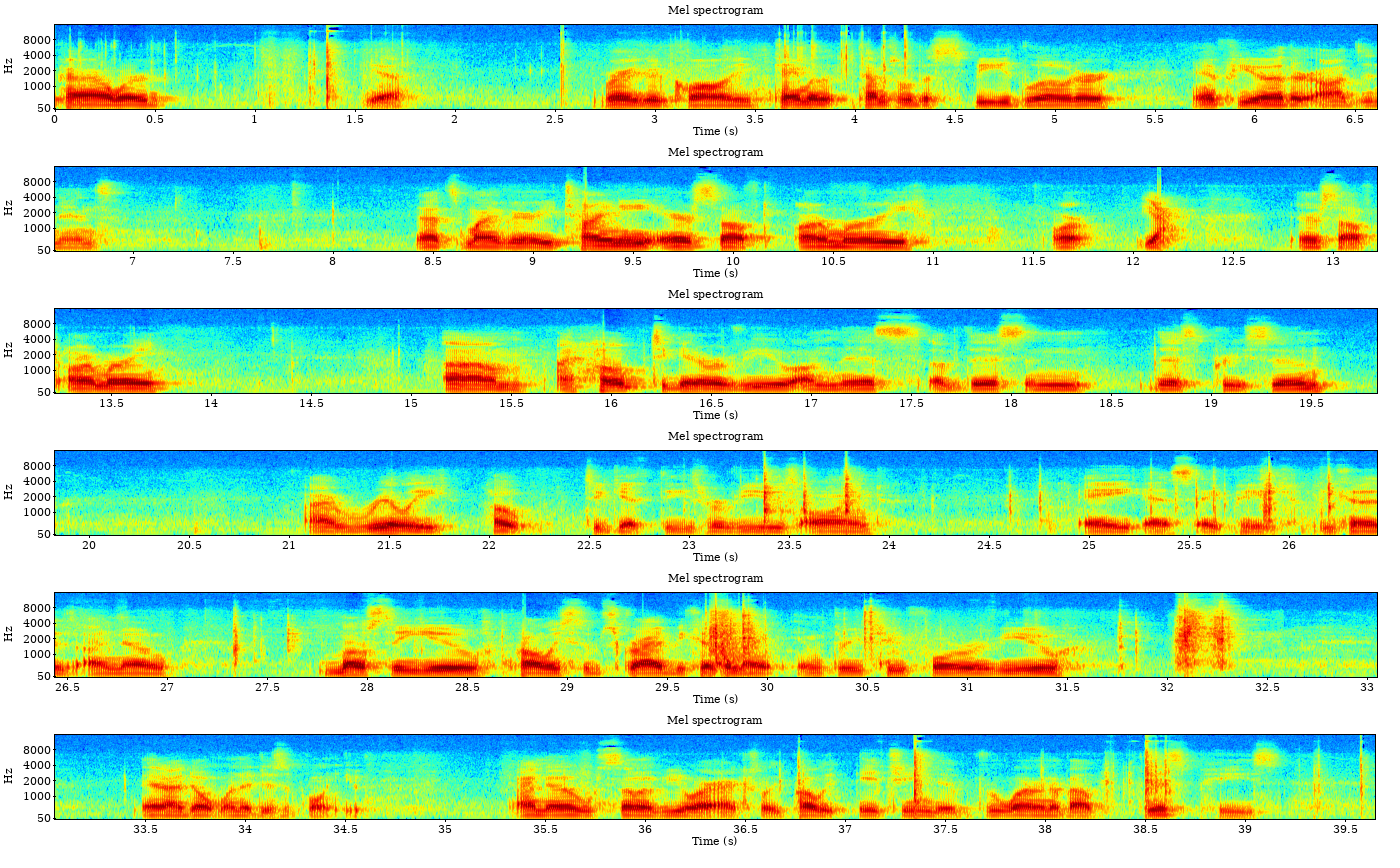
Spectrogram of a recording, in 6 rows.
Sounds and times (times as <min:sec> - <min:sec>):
Speech: 0:00.0 - 0:00.6, 0:01.5 - 0:01.9, 0:02.7 - 0:07.0, 0:08.4 - 0:11.0, 0:11.6 - 0:13.8, 0:15.2 - 0:19.7, 0:21.0 - 0:24.1, 0:24.9 - 0:27.1, 0:27.8 - 0:31.7, 0:33.4 - 0:34.7, 0:35.3 - 0:39.2
Inside, small room: 0:00.0 - 0:39.6.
